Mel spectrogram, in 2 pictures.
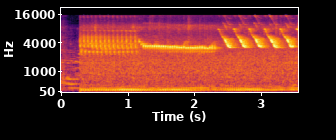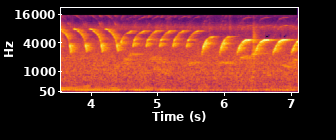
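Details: Canary masteran training song, meant to get young canaries singing fast: a buzzy trill and long whistle, then quick cascades of downslurred high notes in changing repeated phrases over a low hum.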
